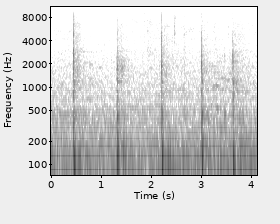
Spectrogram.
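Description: A series of sharp, heavy thuds, five of them a little under a second apart, over a steady low background.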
